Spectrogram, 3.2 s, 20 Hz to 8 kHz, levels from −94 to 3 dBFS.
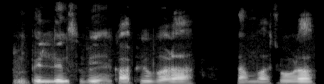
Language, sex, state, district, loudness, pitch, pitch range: Hindi, male, Bihar, Jahanabad, -25 LUFS, 110 Hz, 105-110 Hz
